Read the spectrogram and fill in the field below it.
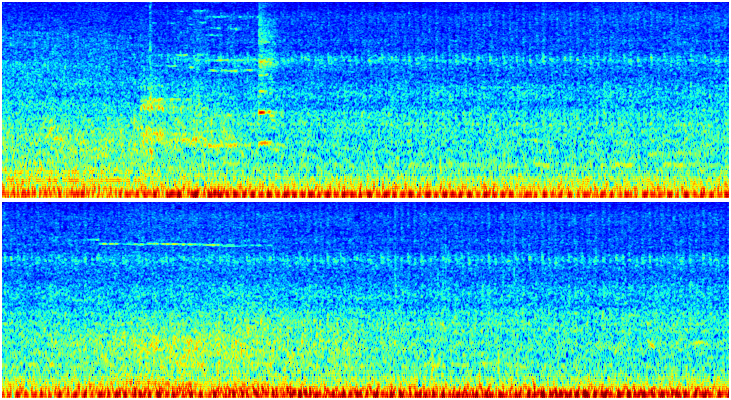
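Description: A bus engine idles with a low rumble.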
